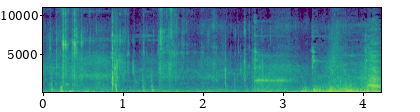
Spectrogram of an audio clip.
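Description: Wind buffeting the camera microphone, growing louder near the end, with a scatter of light clicks early on from hands working a crankbait out of a bass's mouth.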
